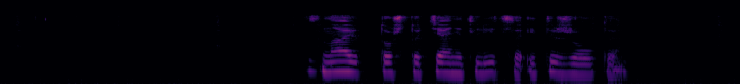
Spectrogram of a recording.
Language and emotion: Russian, sad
